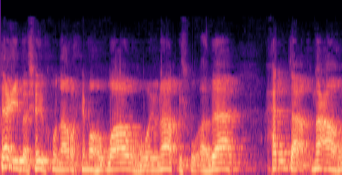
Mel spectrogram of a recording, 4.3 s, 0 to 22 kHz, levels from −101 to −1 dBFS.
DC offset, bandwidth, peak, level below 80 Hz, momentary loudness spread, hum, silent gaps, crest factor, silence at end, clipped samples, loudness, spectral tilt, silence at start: under 0.1%; 8.8 kHz; 0 dBFS; -50 dBFS; 6 LU; none; none; 14 dB; 0 s; under 0.1%; -15 LUFS; -8 dB/octave; 0 s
